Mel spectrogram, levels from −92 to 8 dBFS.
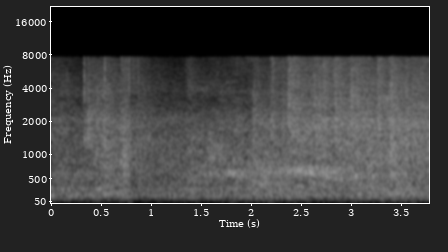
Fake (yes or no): yes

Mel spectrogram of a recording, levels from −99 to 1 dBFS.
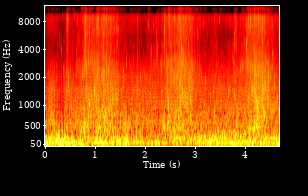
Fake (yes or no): yes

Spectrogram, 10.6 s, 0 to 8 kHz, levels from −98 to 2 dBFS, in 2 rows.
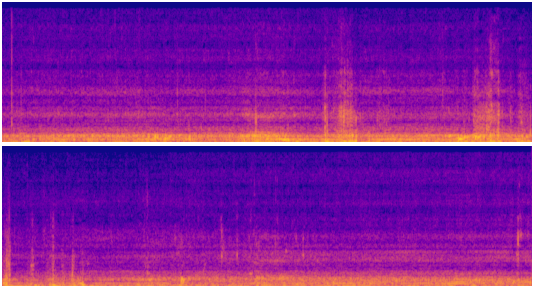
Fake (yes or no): yes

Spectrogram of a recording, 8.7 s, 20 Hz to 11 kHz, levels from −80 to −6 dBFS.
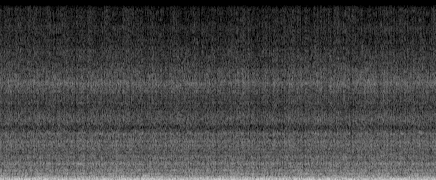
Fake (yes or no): yes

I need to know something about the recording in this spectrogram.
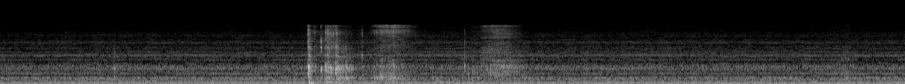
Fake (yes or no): yes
